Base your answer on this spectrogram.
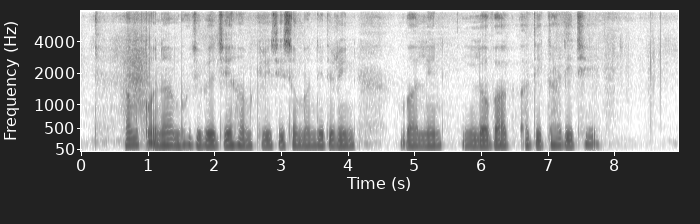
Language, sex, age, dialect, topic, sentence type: Maithili, male, 18-24, Southern/Standard, banking, question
